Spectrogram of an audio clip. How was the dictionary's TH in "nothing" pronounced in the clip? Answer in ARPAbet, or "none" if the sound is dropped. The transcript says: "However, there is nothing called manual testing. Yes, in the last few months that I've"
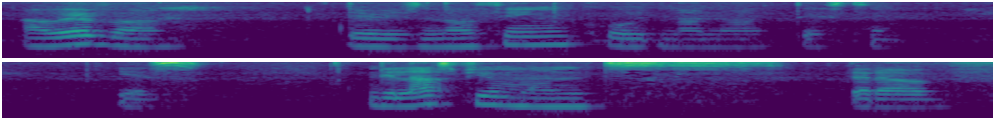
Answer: TH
